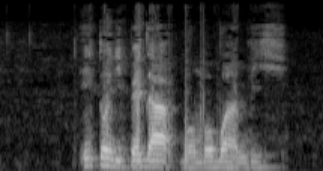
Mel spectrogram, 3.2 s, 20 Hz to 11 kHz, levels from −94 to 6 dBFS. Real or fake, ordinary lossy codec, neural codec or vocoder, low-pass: real; AAC, 32 kbps; none; 9.9 kHz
